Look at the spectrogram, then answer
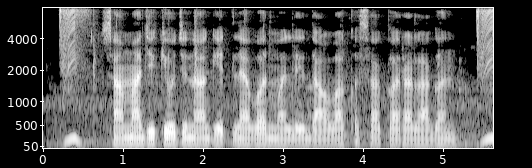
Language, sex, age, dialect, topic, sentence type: Marathi, male, 18-24, Varhadi, banking, question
